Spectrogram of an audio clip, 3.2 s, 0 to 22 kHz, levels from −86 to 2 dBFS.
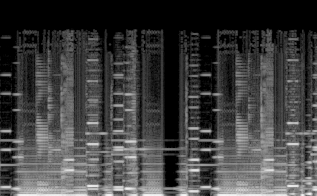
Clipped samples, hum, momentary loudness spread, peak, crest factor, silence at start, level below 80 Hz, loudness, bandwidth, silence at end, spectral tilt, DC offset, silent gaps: under 0.1%; none; 3 LU; 0 dBFS; 6 dB; 0 s; -18 dBFS; -8 LUFS; 15.5 kHz; 0 s; -5 dB/octave; under 0.1%; none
